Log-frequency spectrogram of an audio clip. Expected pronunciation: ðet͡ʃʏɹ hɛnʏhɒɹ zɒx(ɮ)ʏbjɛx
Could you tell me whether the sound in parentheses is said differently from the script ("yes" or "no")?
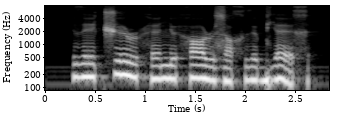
yes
